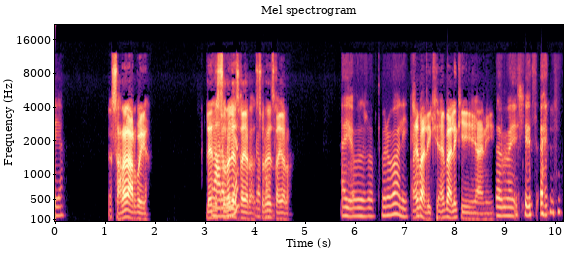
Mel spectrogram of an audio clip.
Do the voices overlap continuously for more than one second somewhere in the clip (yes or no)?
yes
